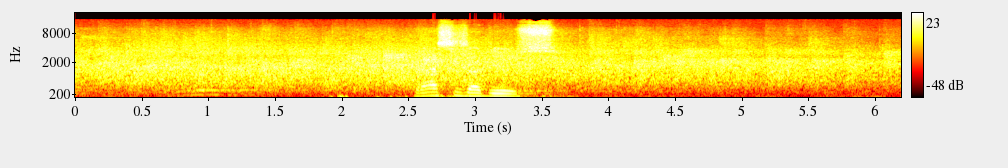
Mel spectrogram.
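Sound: audience applauding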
